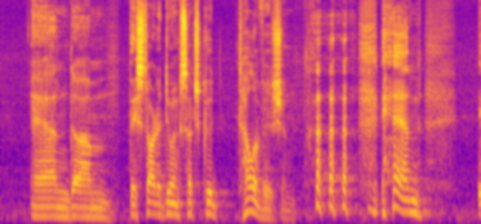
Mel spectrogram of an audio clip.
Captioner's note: laughs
